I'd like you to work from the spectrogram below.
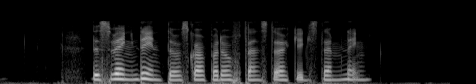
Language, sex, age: Swedish, female, 27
